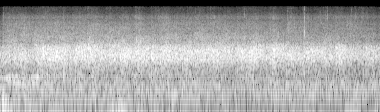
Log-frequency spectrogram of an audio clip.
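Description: Steady, dense applause from the assembled people fills the whole stretch after a name is announced, a continuous wash of many hands clapping at an even level with no voices standing out.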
